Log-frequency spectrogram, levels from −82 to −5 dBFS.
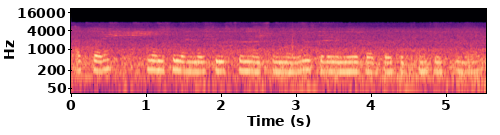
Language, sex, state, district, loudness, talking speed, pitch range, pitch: Telugu, female, Andhra Pradesh, Sri Satya Sai, -15 LUFS, 85 wpm, 185-200 Hz, 185 Hz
